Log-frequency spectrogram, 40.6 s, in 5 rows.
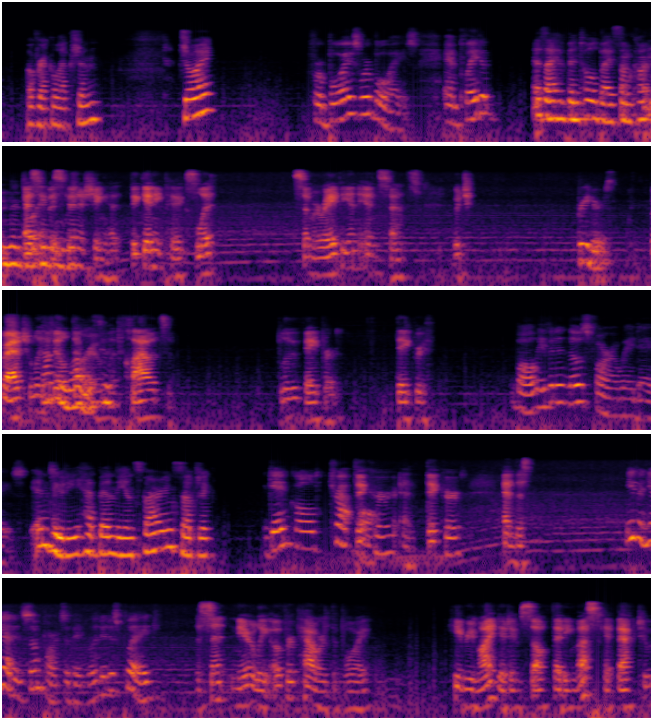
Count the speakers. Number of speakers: four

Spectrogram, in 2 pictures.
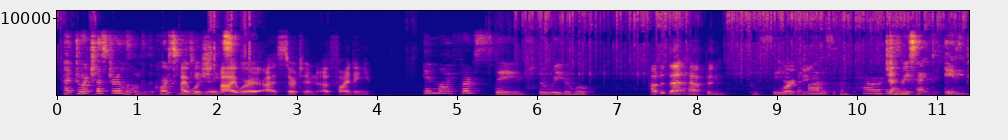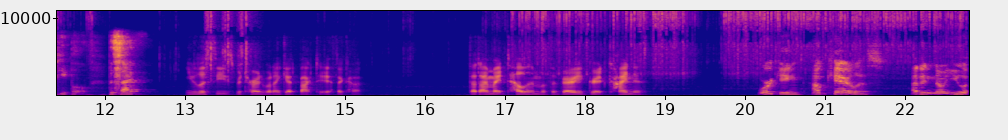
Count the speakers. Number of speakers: four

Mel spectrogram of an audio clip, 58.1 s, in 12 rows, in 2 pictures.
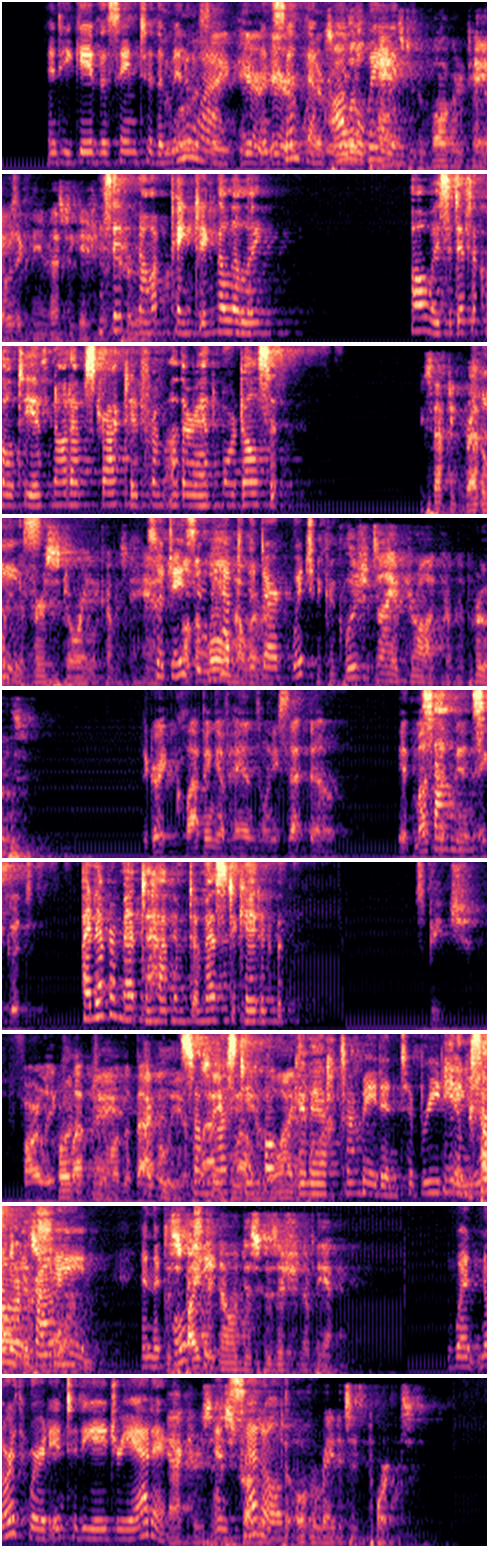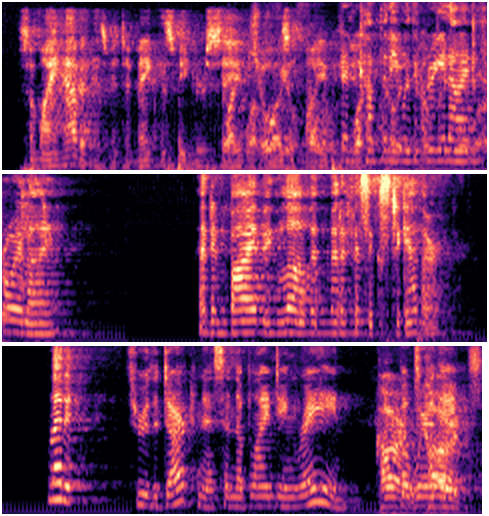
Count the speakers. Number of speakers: four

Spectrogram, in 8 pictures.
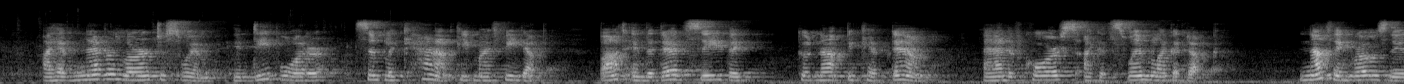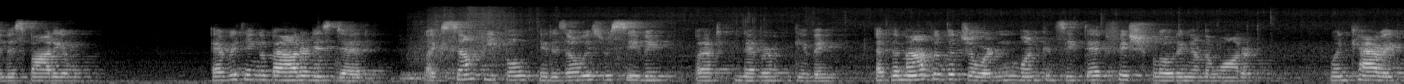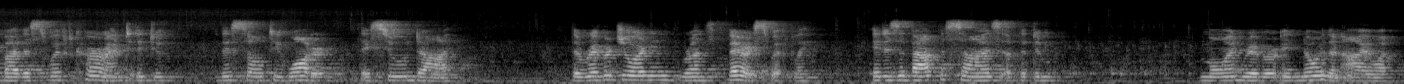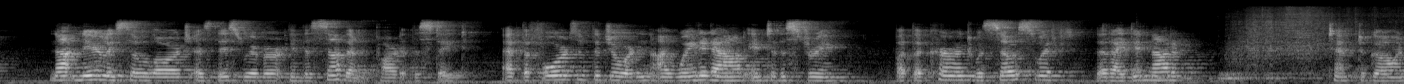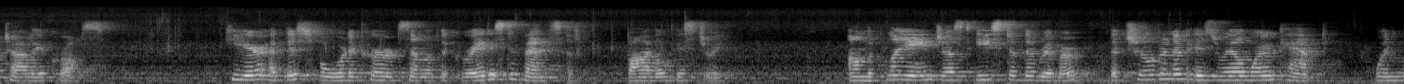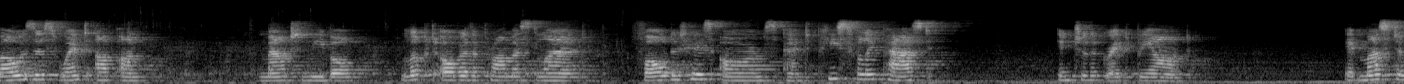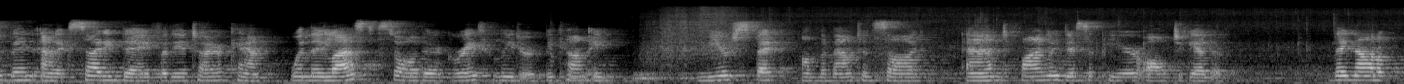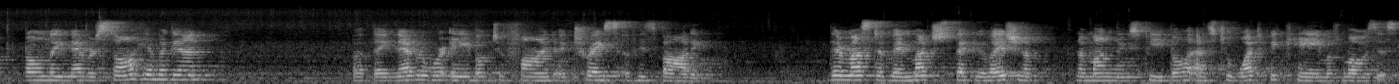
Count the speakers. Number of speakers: one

